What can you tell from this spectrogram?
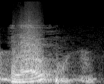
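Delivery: loud, high wary call. Real, not acted. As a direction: shout out into the house, spooked. Calling out after eerie voice.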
